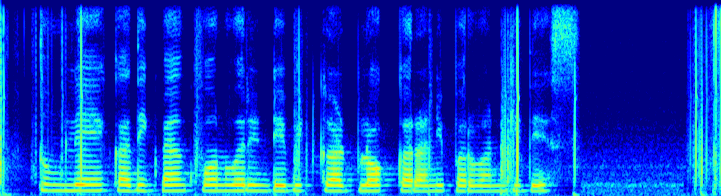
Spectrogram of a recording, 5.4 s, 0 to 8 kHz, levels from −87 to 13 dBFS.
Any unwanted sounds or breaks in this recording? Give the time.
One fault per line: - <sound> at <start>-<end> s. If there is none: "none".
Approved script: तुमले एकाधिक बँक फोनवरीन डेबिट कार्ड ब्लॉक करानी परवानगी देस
none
